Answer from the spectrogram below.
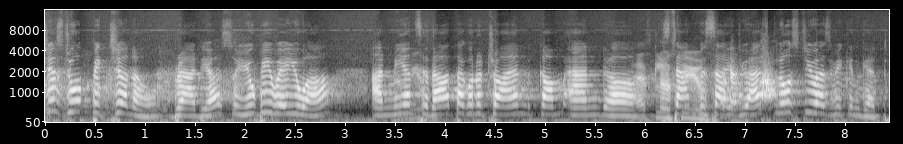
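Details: Adult woman speaking; no disorder.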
